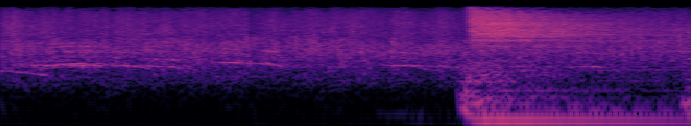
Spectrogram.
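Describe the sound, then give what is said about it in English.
An audience applauds as Minister Malcolm X is brought on, with dense, steady clapping that fills the whole clip, then abruptly swells louder about two-thirds of the way through and carries on at that fuller level. “Let us bring him on with a round of applause.”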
